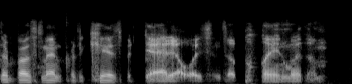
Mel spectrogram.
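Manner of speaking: lecherous, sleazy, pervy voice. Answering another character's riddle, delivering the punchline in a perverted voice. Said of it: "I love it when you do that perverted voice".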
